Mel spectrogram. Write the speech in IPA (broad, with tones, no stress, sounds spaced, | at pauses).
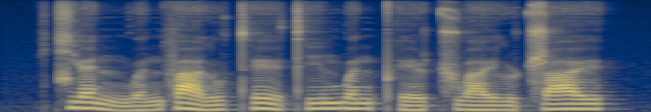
t͡ɕ j ɛ˥˩ n n̪ w ə˧˥ n f ä˥˧ l u˥˧ t̪ʰ e˥˩ ɪ̯ t̪ʰ i˥ m w ə˥ n pʰ e˧˥ ɪ̯ ʈ͡ʂ w a˥ ɪ̯ l u˨ ʈ͡ʂ a˥ ɪ̯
